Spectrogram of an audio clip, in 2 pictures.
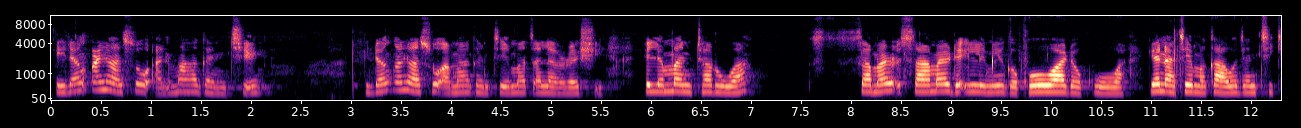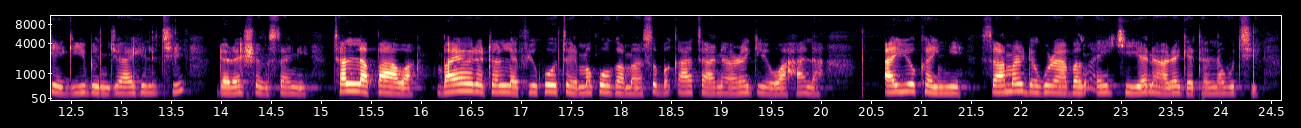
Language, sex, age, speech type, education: Hausa, female, 46-60, spontaneous, tertiary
